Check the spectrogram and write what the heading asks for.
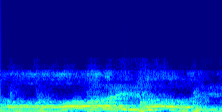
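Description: A man's voice chanting a devotional mantra as one long sung note that bends in pitch about one and a half seconds in, over a steady low drone.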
